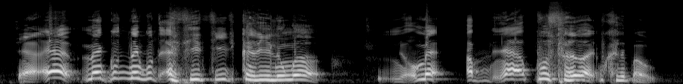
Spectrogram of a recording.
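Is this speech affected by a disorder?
Yes: cerebral palsy.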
